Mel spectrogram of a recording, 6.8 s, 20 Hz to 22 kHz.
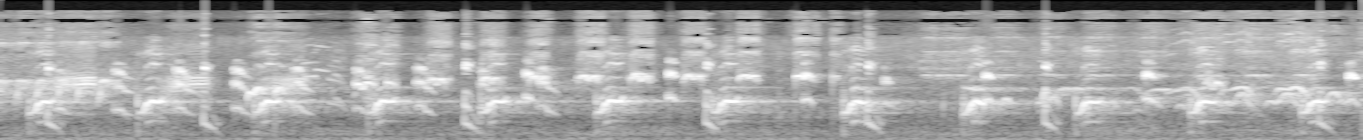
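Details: Migration-season bird decoy calls from a 2021 compilation: overlapping, harmonic calls that swoop down and rise again, in a busy chorus repeating almost twice a second, with faint high clicks above.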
